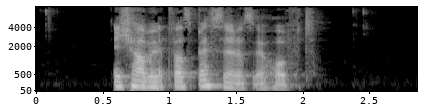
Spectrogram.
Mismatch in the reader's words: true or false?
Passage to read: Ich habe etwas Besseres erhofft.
false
